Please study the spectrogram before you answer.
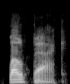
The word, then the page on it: outback: American English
